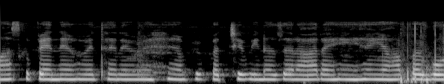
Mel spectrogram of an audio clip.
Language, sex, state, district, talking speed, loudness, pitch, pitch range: Hindi, female, Maharashtra, Gondia, 215 wpm, -20 LUFS, 230 Hz, 225-235 Hz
